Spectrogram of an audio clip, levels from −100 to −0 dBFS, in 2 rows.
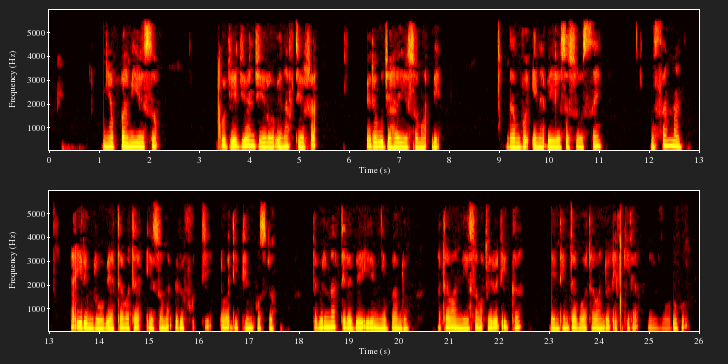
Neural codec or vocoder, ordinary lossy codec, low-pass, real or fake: none; MP3, 32 kbps; 5.4 kHz; real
